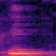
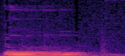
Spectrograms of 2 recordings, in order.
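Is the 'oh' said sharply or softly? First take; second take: sharply; softly. First: The exclamation is said sharply and abruptly. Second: The exclamation is said softly and evenly. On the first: The reply carries a harder edge. "it's a little sharper" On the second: The statement is simply acknowledged. "you say oh"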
